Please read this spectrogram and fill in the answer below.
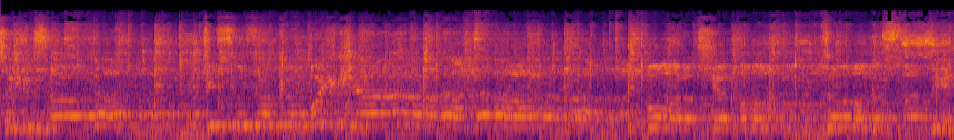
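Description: Dance music with a lead vocal singing long, wavering notes over a steady beat.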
